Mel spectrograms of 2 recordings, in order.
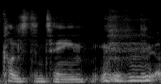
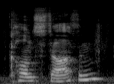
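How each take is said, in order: First: The last syllable sounds like 'teen'. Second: The last syllable sounds like 'tin'. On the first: The speaker calls it wrong. "but I always pronounce it as Constantine" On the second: The speaker calls it right. "I think it's pronounced Constantin"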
